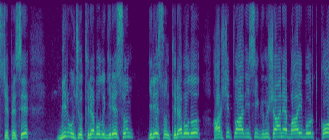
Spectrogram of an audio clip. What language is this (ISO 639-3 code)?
tur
